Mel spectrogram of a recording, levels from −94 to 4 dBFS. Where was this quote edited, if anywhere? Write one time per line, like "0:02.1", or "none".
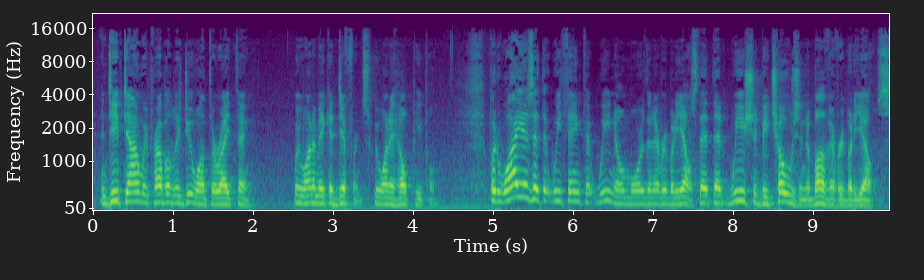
none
